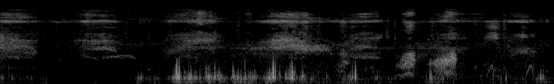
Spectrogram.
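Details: Pair of little black cormorants coming to the nest with a chick, giving hoarse, croaking calls in uneven bursts, some rough and grunting, others sharper, with constant high insect buzzing behind.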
